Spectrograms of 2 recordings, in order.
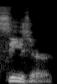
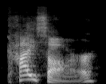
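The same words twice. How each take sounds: First: The word begins with a soft S sound. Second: The word begins with a hard K sound. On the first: This is the later, non-classical pronunciation. The speaker calls it wrong. "and not" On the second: This is the classical pronunciation. The speaker calls it right. "The C is just always hard in Classical Latin"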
